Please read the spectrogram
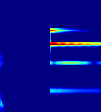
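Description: A single bell-like chime struck once about a second in, ringing on with a clear tone and slowly fading. It is an edited-in transition sound marking the start of a new section title card.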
